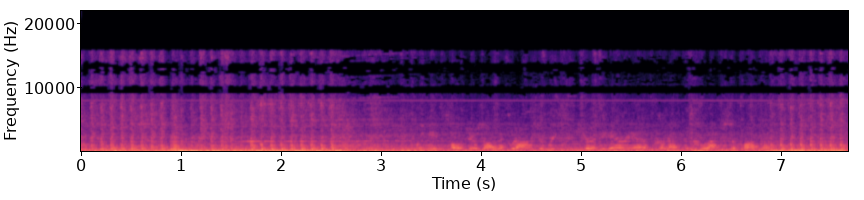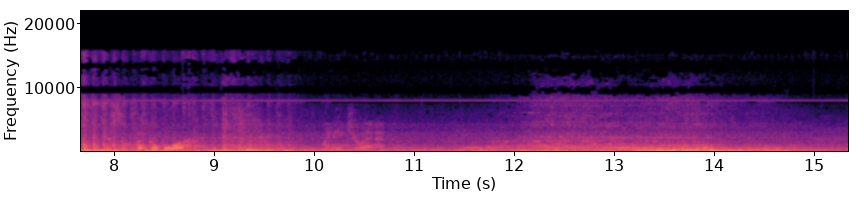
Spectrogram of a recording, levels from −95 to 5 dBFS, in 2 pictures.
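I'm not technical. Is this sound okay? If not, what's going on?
No. A faint, thin, high-pitched whine at 8 kHz runs under the sound from start to finish. This is USB whine: the USB connection draws power in tiny bursts eight thousand times a second, and that rhythm leaks into the audio through shared power or ground wiring.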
